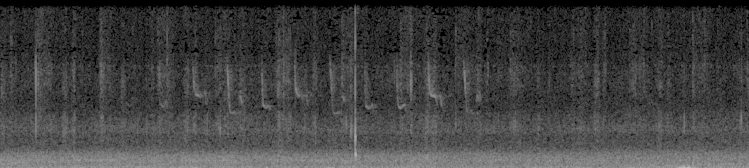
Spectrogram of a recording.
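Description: Near silence with faint, high, short bird chirps repeating throughout, and one sharp click about three and a half seconds in.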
